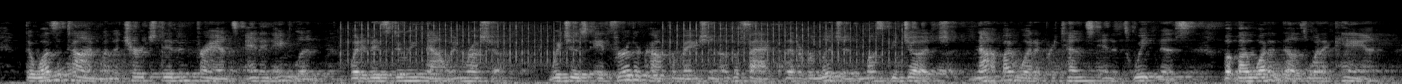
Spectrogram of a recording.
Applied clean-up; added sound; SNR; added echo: none; Tools; 14 dB; reverberation time 2.3 s.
